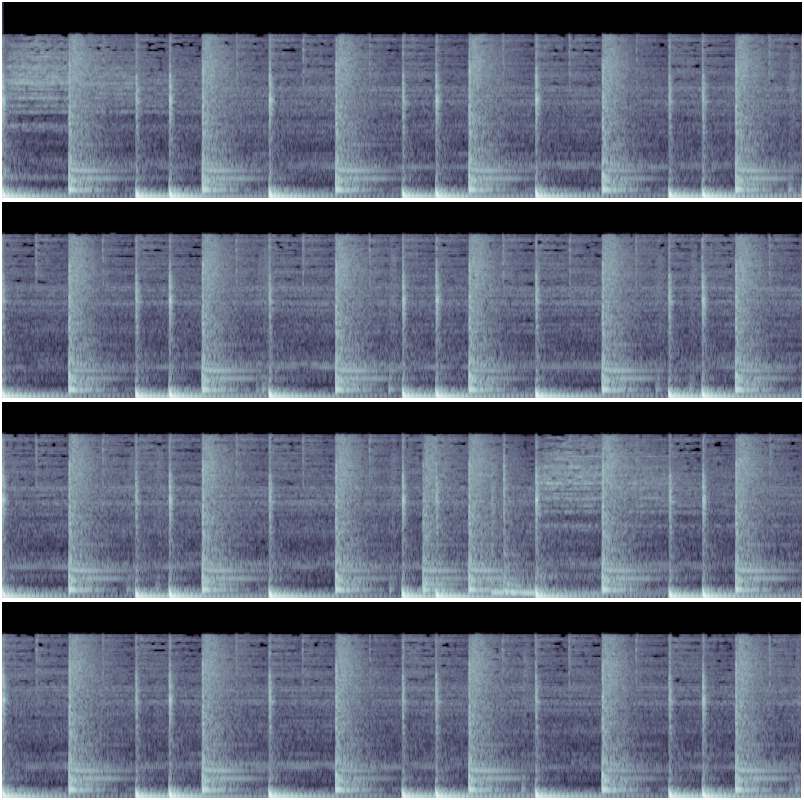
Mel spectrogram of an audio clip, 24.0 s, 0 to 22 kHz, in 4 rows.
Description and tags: Song3 DRUMS Do 4:4 120bpms
bpm, Do, beat, loop, Drums, Chord, blues, 120, rythm, HearHear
